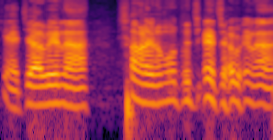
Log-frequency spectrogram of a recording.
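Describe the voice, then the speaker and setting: Ranting Kolkata dad played by a man: high, bright, sarcastic, keeps shouting the same lines. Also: normal speed, no echo. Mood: exasperated ranting. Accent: Kolkata Bengali. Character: frantic middle-aged father of the bride, money-obsessed. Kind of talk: theatre play reading.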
